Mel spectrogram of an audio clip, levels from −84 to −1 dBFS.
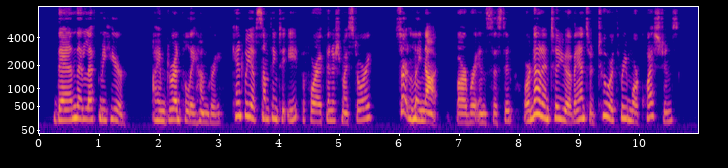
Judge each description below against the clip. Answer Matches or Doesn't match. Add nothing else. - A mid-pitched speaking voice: Doesn't match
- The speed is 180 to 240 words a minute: Matches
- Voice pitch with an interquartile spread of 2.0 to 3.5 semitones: Doesn't match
